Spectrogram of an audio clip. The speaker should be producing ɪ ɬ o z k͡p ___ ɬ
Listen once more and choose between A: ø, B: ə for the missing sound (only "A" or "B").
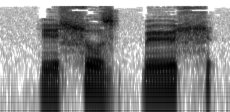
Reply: A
